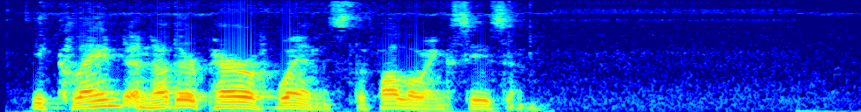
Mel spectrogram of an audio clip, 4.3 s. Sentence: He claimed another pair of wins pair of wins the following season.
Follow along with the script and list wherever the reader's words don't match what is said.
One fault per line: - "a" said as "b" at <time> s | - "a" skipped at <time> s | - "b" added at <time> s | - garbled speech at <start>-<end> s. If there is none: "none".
- "pair of wins" skipped at 1.7 s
